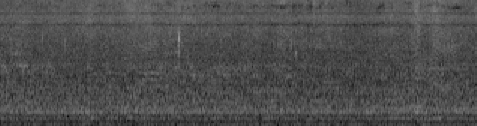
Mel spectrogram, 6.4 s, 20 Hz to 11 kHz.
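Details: Honey bees at a yellow Langstroth-style hive in Australia, 9 October 2021, colony fitted with plastic frames the bees dislike; a steady, dense droning hum with a strong band low in the mid-range, unbroken for the whole stretch.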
